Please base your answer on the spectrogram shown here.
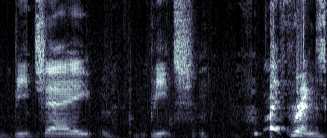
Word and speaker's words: Bice: really specify the pronunciation they just said it's pronounced like bi CH e so more like Beach a beach my friends call me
